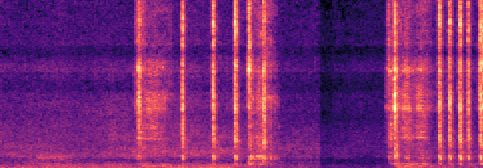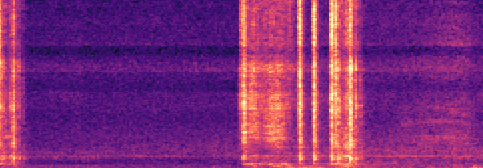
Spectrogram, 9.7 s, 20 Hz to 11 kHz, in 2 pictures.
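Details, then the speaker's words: 1957 Chevy Bel Air hardtop, first start attempt in 15+ years, old gas drained: three short chattering cranking bursts, turns over but won't catch; spark plugs suspected, not confirmed. "Start. It kills over, but it's not starting."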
